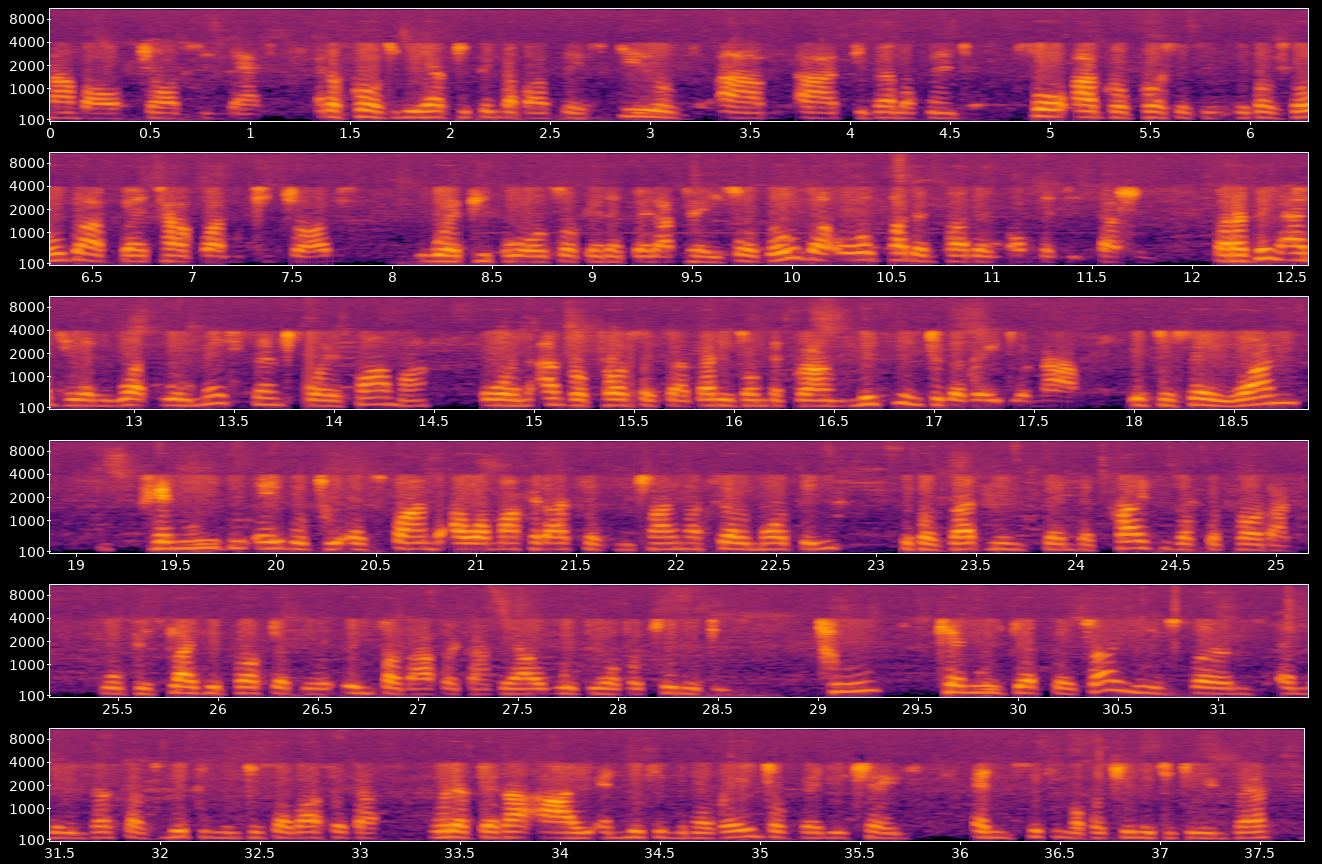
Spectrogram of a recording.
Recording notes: We are coming to you live from the Sandton Convention Centre where BRICS member states are gathering for the 15th BRICS Summit.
